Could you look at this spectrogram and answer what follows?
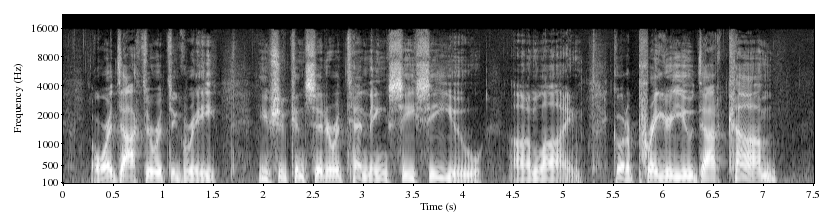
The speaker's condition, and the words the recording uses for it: None; typical speech.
